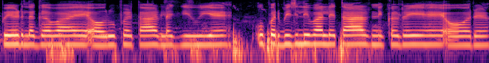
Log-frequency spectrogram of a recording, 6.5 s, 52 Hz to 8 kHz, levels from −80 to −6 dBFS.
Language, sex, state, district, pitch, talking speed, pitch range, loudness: Hindi, female, Rajasthan, Bikaner, 230 Hz, 175 wpm, 225-235 Hz, -16 LUFS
